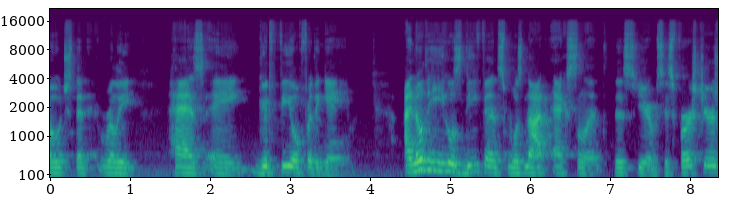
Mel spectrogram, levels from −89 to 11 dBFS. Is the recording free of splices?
yes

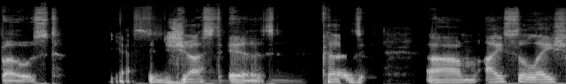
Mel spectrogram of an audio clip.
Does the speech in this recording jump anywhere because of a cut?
no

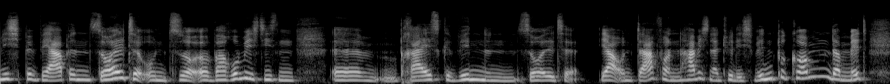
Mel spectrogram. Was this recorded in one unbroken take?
yes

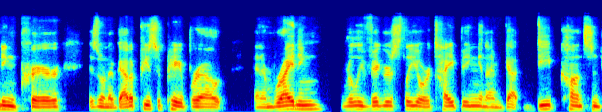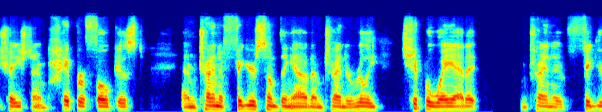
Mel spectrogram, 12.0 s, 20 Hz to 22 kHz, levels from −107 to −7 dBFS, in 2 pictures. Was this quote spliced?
yes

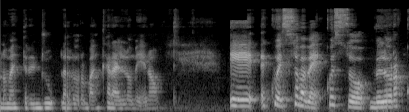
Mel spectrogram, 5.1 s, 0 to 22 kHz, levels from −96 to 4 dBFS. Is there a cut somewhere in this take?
no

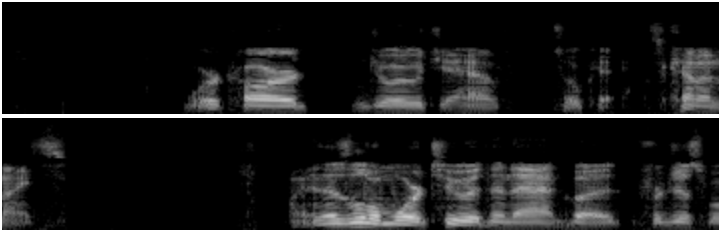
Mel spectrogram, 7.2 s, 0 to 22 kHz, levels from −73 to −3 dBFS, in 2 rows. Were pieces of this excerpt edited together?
yes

